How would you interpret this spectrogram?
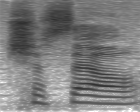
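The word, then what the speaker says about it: Schascle: It's like the game chess with an L after.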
